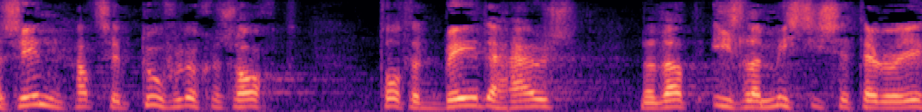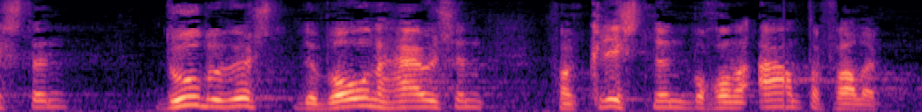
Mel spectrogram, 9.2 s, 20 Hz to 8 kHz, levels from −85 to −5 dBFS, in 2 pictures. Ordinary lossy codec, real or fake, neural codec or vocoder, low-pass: none; real; none; none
